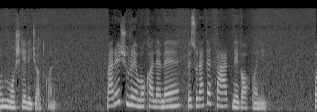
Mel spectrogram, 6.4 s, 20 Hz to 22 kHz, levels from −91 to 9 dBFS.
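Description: Speech recorded with gain pumping running through the whole clip: the room noise sits about 29 dB below the speech, and the gain swings by roughly 10 dB. The likely cause is microphone gain set far too high, with a fast limiter or compressor clamping down on each loud syllable, which squashes the level range.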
